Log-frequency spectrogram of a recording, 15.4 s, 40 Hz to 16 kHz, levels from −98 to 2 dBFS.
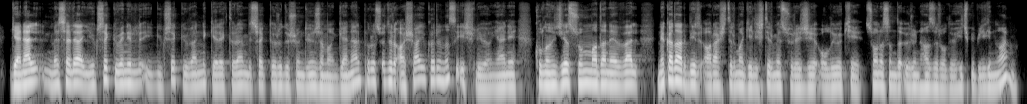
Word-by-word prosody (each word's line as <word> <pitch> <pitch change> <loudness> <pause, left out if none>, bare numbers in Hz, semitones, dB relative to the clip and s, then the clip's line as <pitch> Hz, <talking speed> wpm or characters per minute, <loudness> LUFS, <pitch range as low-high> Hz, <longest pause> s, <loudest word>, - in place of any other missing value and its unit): Genel 130 +6 +6
mesela 130 +1 +3
yüksek 125 +7 -1
güvenlir 130 -3 0 0.4
güvenlik 115 +2 -3
gerektiren 110 +1 -2
bir 110 - -5
sektörü 115 0 -3
düşündüğün 110 0 -2
zaman 100 -2 -2
genel 120 +9 0
prosedür 145 0 -1
aşağı 115 +7 0
yukarı 155 -1 -1
nasıl 160 +1 -2
işliyor? 105 -8 -3
Yani, 105 +1 0 0.3
kullanıcıya 120 +2 +4
sunmadan 130 -1 +3
evvel 120 +1 +3 0.3
ne 130 +2 +2
kadar 150 -5 +6
bir 125 -2 +1
araştırma 115 0 -1
geliştirme 110 +1 -2
süreci 105 -1 -2
oluyor 105 +1 -2
ki 105 -2 -6
sonrasında 110 -1 -2
ürün 105 -1 -2
hazır 105 0 -1
oluyor. 100 0 -5
Hiçbir 105 0 -6
bilgin 105 +1 -2
var 150 +9 +2
mı? 110 - -7
115 Hz, 140 wpm, -21 LUFS, 105-130 Hz, 0.4 s, Genel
